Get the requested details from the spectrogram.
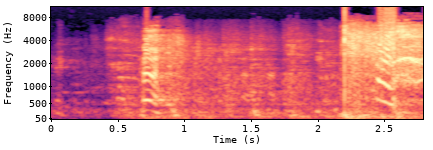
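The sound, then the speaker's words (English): A man takes a running start and slams heavily into a padded tackling sack with a dull thud, leaving the sack lopsided, amid excited vocal sounds like laughing and groaning, including an earlier smaller impact. “You knocked the wind out of yourself. No, I didn't. I feel great. Gosh, look at that sack. It's all lopsided.”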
